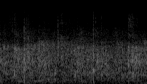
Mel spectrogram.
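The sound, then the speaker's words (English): A lecture audience gives a steady wash of applause for a student remembering the answer, dense and even clapping from many hands at a moderate level, with no voices standing out. “Round of applause for remembering the answer.”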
